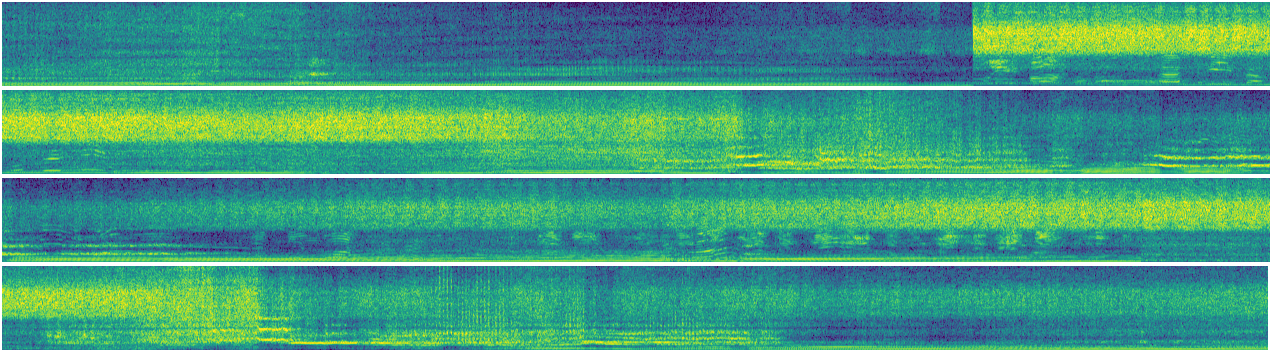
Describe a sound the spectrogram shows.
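Rally car engines rev hard and change gear, loud and close.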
